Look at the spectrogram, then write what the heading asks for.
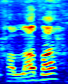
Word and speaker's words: Halawa: Now it's pronounced Halava. Yeah, even Halava. Even though it's a W, like Wa, but. Yeah, because in Hawaii, the language, in certain places in Hawaii, the W is pronounced with a V.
